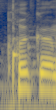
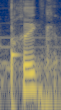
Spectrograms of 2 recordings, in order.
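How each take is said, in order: First: The vowel is a rounded ü sound. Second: The vowel is an unrounded i sound. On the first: "Aus Brücke" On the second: "machen wir Prick"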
